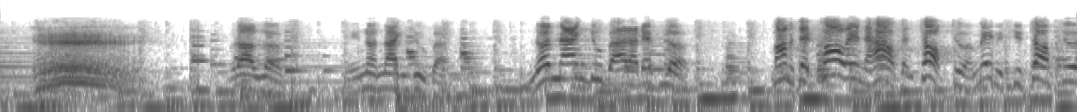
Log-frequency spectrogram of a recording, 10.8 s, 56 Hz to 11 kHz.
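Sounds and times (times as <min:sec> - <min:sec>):
exaggerated belch: 0:00.3 - 0:01.6
speech: 0:02.5 - 0:10.7.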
